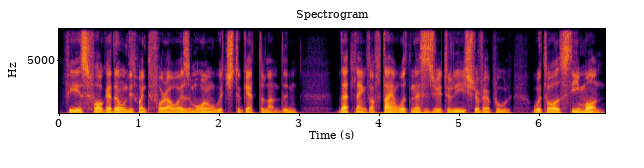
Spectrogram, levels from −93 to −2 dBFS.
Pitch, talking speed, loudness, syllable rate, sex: 95 Hz, 235 wpm, -20 LUFS, 6.0 syllables/s, male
